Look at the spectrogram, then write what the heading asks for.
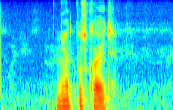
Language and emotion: Russian, neutral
